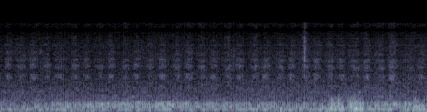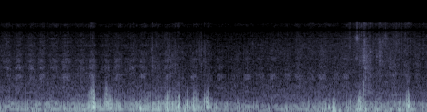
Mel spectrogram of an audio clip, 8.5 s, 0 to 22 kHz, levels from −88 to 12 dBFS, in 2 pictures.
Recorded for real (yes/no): no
